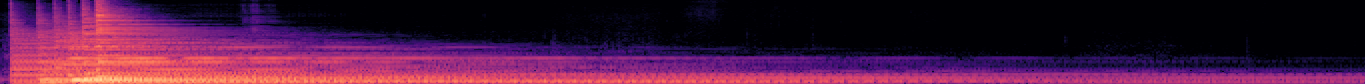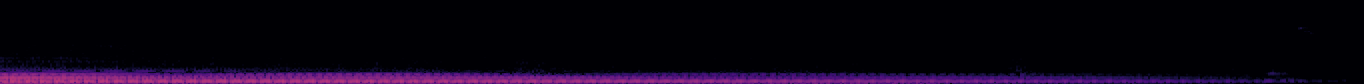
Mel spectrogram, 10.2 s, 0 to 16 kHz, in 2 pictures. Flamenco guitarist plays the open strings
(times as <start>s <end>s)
0.0s 7.9s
